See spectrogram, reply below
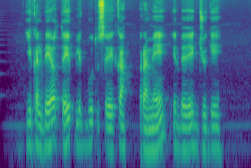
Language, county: Lithuanian, Šiauliai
